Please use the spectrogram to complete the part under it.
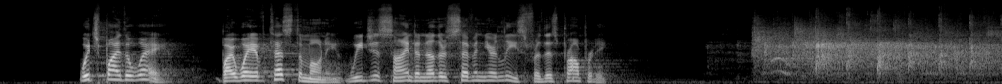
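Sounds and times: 
speech: 0.8s - 6.2s
fast audience clapping: 7.1s - 10.0s.

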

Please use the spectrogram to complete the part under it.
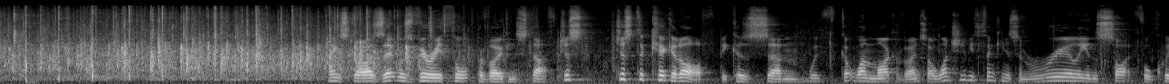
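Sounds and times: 
audience applause: 0.0s - 5.9s
speech: 3.3s - 11.6s.

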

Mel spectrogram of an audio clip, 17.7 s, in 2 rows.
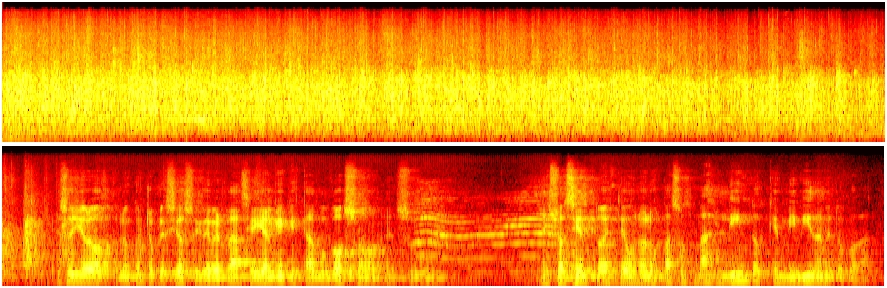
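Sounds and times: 
large audience applause: 0.0s - 9.4s
speech: 9.5s - 13.4s, 14.2s - 17.6s.

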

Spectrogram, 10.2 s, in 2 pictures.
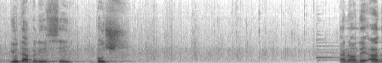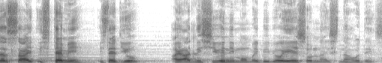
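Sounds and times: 
audience clapping: 0.0s - 5.5s
speech: 0.1s - 1.7s, 4.5s - 10.1s.

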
